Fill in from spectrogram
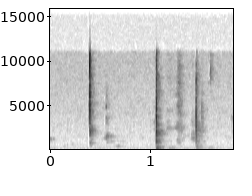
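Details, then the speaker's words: Samsung S23 during battery replacement, microphone held right by the board: sharp tiny clicks, about four in two seconds, as each flex connector snaps fully home; the click confirms proper seating. "but you'll actually hear a little tiny click and that's how you know how you hear that click that's how you know it's"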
